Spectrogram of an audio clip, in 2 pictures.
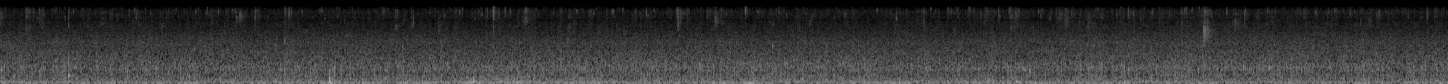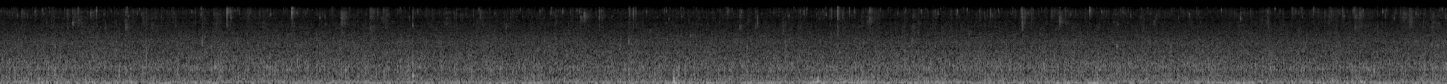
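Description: Steady rain falling on wet pavement and puddles: an even hiss with scattered sharper drop splashes.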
